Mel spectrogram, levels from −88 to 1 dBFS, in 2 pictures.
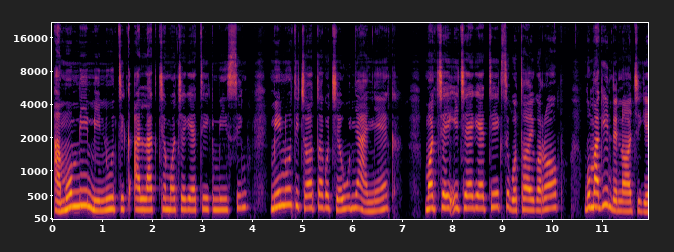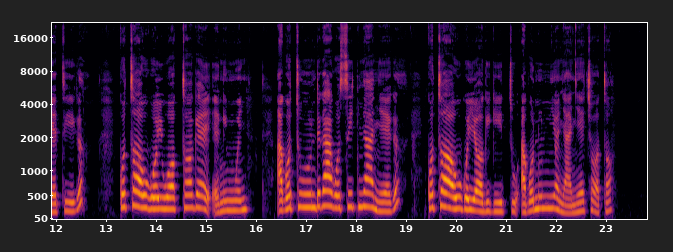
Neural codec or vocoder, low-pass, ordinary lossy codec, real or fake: none; none; none; real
